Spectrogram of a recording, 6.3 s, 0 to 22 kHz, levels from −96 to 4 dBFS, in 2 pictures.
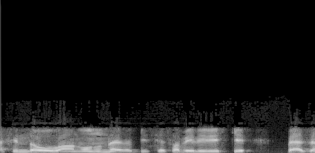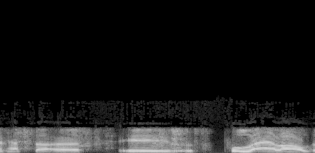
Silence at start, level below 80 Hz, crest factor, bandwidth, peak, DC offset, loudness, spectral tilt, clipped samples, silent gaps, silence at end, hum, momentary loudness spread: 0 s; -62 dBFS; 12 dB; 4.5 kHz; -6 dBFS; under 0.1%; -18 LUFS; -1.5 dB/octave; under 0.1%; none; 0 s; none; 12 LU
